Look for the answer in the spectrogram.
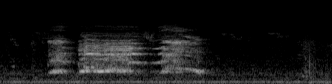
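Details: White red junglefowl crowing: one loud, strained, multi-part crow of about one and a half seconds, a short rising note, a long harsh middle section, then a falling tail, followed by quiet with a faint click.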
